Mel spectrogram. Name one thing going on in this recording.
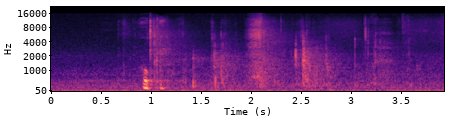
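Paper rustles as a sheet is moved.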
